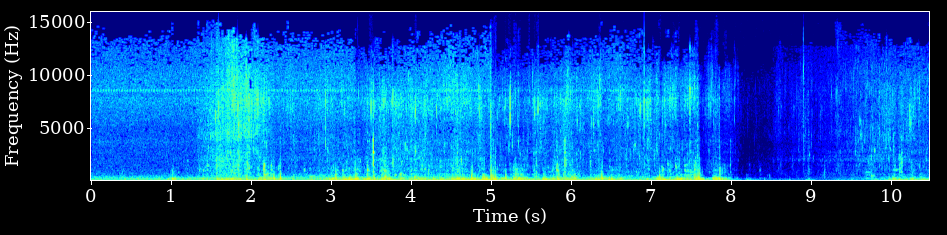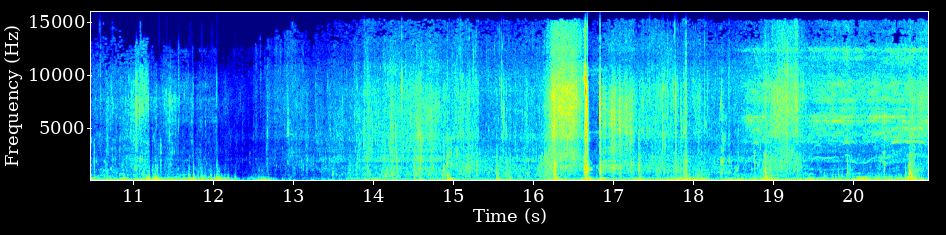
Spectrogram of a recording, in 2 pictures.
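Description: Wind rumbling on the microphone of a camera mounted on a sea kayak, with water sloshing and splashing against the hull and paddle. The wind drops away for a couple of seconds about eight seconds in.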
